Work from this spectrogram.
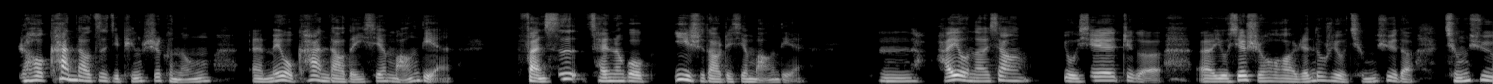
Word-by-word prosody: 然 170 Hz, +3 st, -1 dB
后 190 Hz, -1 st, +4 dB
看 260 Hz, +1 st, +6 dB
到 175 Hz, -4 st, +2 dB
自 160 Hz, 0 st, -5 dB
己 135 Hz, -, -4 dB
平 140 Hz, +3 st, -4 dB
时 165 Hz, +1 st, -4 dB
可 155 Hz, -5 st, -7 dB
能， 125 Hz, +8 st, -3 dB, 0.4 s
呃， 135 Hz, -1 st, -2 dB
没 135 Hz, +6 st, 0 dB
有 190 Hz, -5 st, +4 dB
看 180 Hz, +5 st, +1 dB
到 135 Hz, -4 st, 0 dB
的 115 Hz, -2 st, -3 dB
一 120 Hz, -, -6 dB
些 155 Hz, +4 st, -3 dB
盲 145 Hz, +1 st, -4 dB
点， -, -, -3 dB, 0.6 s
反 140 Hz, -1 st, +5 dB
思 250 Hz, -, 0 dB
才 160 Hz, -3 st, 0 dB
能 160 Hz, 0 st, +1 dB
够 145 Hz, -4 st, +1 dB, 0.2 s
意 225 Hz, +1 st, +4 dB
识 160 Hz, -6 st, -1 dB
到 130 Hz, -3 st, +1 dB
这 130 Hz, -, -5 dB
些 130 Hz, +1 st, -3 dB
盲 120 Hz, -2 st, -3 dB
点。 115 Hz, -, -10 dB, 0.7 s
嗯， 150 Hz, -1 st, -4 dB, 0.2 s
还 175 Hz, -, +4 dB
有 210 Hz, -4 st, +8 dB
呢， 150 Hz, -2 st, -2 dB
像 170 Hz, +1 st, -1 dB, 0.3 s
有 145 Hz, -3 st, +1 dB
些 180 Hz, +5 st, +2 dB
这 180 Hz, -2 st, -6 dB
个 -, -, -5 dB, 0.3 s
呃 140 Hz, -1 st, 0 dB
有 140 Hz, 0 st, +3 dB
些 205 Hz, +9 st, +7 dB
时 200 Hz, -7 st, -1 dB
候 150 Hz, -1 st, -5 dB
啊， 135 Hz, -2 st, -2 dB
人 130 Hz, +4 st, -1 dB
都 185 Hz, +1 st, -2 dB
是 170 Hz, -, -5 dB
有 140 Hz, -4 st, +1 dB
情 130 Hz, +5 st, -6 dB
绪 160 Hz, +2 st, -3 dB
的， 135 Hz, -, -4 dB, 0.3 s
情 160 Hz, +2 st, 0 dB
绪 190 Hz, -1 st, -1 dB
150 Hz, 225 characters per minute, -23 LUFS, 140-180 Hz, 0.7 s, 有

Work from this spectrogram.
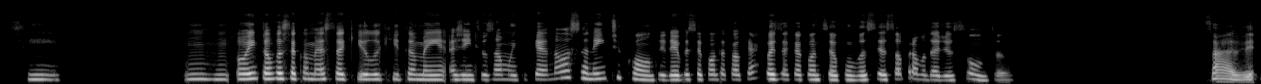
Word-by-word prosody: Sim. 225 Hz, -2 st, -4 dB, 1.2 s
Uhum 235 Hz, -1 st, -3 dB
ou 245 Hz, 0 st, +6 dB
então 260 Hz, 0 st, +6 dB
você 260 Hz, -1 st, +6 dB
começa 250 Hz, -1 st, 0 dB
aquilo 235 Hz, 0 st, +2 dB
que 235 Hz, +1 st, -8 dB
também 220 Hz, -1 st, +1 dB
a 220 Hz, -, -2 dB
gente 220 Hz, 0 st, -1 dB
usa 230 Hz, +1 st, -3 dB
muito, 220 Hz, -1 st, -8 dB
que 230 Hz, -, -4 dB
é: 225 Hz, -1 st, +1 dB
"Nossa, 290 Hz, +3 st, -2 dB
nem 255 Hz, +1 st, 0 dB
te 295 Hz, -, -7 dB
conto!". 220 Hz, -6 st, -1 dB
E 215 Hz, -, +1 dB
daí 215 Hz, 0 st, +4 dB
você 230 Hz, +1 st, -1 dB
conta 230 Hz, +1 st, -5 dB
qualquer 235 Hz, +6 st, -6 dB
coisa 235 Hz, -1 st, +4 dB
que 225 Hz, -, -12 dB
aconteceu 220 Hz, -1 st, +1 dB
com 210 Hz, -1 st, -1 dB
você, 220 Hz, +2 st, +1 dB
só 240 Hz, +2 st, -5 dB
para 265 Hz, -1 st, -5 dB
mudar 215 Hz, -3 st, -3 dB
de 200 Hz, -, -2 dB
assunto. 200 Hz, -, -5 dB, 2.0 s
Sabe? 115 Hz, -4 st, +1 dB
230 Hz, 165 wpm, -24 LUFS, 215-245 Hz, 2.0 s, ou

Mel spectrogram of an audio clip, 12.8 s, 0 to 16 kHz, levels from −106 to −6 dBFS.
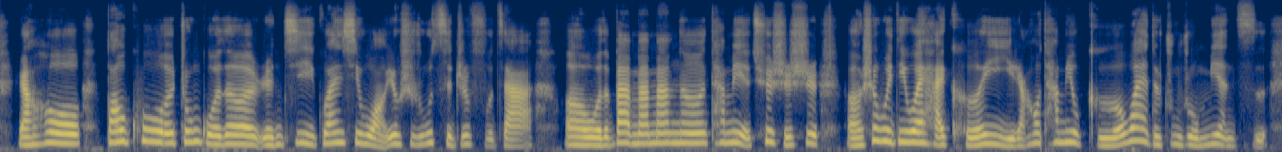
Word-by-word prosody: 然 195 Hz, +2 st, +2 dB
后 230 Hz, -2 st, +5 dB, 0.2 s
包 260 Hz, +2 st, +3 dB
括 265 Hz, -3 st, +2 dB
中 260 Hz, +3 st, -1 dB
国 215 Hz, -5 st, +2 dB
的 215 Hz, -1 st, +4 dB
人 190 Hz, +2 st, -1 dB
际 230 Hz, -1 st, -3 dB
关 235 Hz, +5 st, -1 dB
系 245 Hz, 0 st, -3 dB
网 210 Hz, -4 st, 0 dB
又 215 Hz, -, +2 dB
是 210 Hz, -, -9 dB
如 210 Hz, +5 st, -4 dB
此 205 Hz, -4 st, -5 dB
之 200 Hz, +4 st, -5 dB
复 170 Hz, -5 st, -14 dB
杂， 160 Hz, 0 st, -1 dB, 0.3 s
呃， 195 Hz, -1 st, +1 dB
我 185 Hz, -1 st, +5 dB
的 185 Hz, -, 0 dB
爸 245 Hz, +6 st, +5 dB
爸 230 Hz, -, -4 dB
妈 230 Hz, -, +4 dB
妈 235 Hz, +1 st, +2 dB
呢， 240 Hz, 0 st, +1 dB
他 245 Hz, +1 st, -6 dB
们 250 Hz, +1 st, -1 dB
也 220 Hz, -8 st, +1 dB
确 270 Hz, +9 st, -3 dB
实 190 Hz, -6 st, -3 dB
是， 215 Hz, +2 st, -2 dB, 0.3 s
呃， 175 Hz, +1 st, 0 dB
社 295 Hz, +9 st, 0 dB
会 280 Hz, -2 st, +2 dB
地 260 Hz, +1 st, 0 dB
位 255 Hz, -1 st, +6 dB
还 200 Hz, -5 st, +1 dB
可 190 Hz, 0 st, -1 dB
以， 210 Hz, -6 st, -1 dB
然 175 Hz, +2 st, -3 dB
后 235 Hz, +3 st, -4 dB
他 255 Hz, +2 st, -7 dB
们 255 Hz, -, -1 dB
又 250 Hz, -, +1 dB
格 180 Hz, +2 st, 0 dB
外 285 Hz, +2 st, 0 dB
地 200 Hz, -, -3 dB
注 200 Hz, +1 st, -9 dB
重 190 Hz, -2 st, -2 dB
面 190 Hz, -2 st, -4 dB
子。 145 Hz, -3 st, -11 dB
220 Hz, 250 characters per minute, -29 LUFS, 190-245 Hz, 0.3 s, 位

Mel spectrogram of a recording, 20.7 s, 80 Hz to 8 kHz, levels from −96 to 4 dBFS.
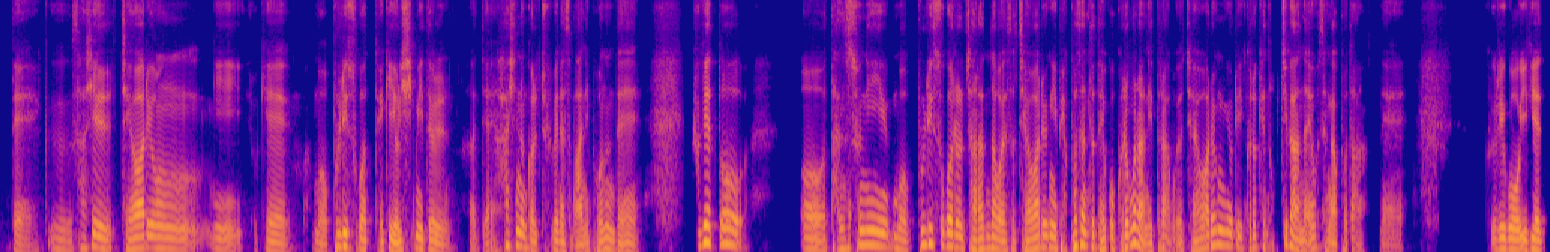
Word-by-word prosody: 네. 90 Hz, 0 st, -7 dB
그 115 Hz, -3 st, -9 dB
사실 130 Hz, 0 st, 0 dB
재활용이 125 Hz, -1 st, 0 dB, 0.2 s
요렇게 100 Hz, -4 st, -3 dB, 0.3 s
뭐 90 Hz, -4 st, -5 dB
분리수거 150 Hz, -6 st, +1 dB
되게 105 Hz, +2 st, 0 dB
열심히들 105 Hz, -3 st, +1 dB, 0.2 s
어 -, -, -11 dB
이제 95 Hz, -, -7 dB
하시는 155 Hz, -, 0 dB
걸 110 Hz, -5 st, -2 dB
주변에서 105 Hz, -2 st, -2 dB
많이 90 Hz, +3 st, -1 dB
보는데 100 Hz, -6 st, -2 dB, 0.7 s
그게 195 Hz, +5 st, +7 dB
또 175 Hz, -4 st, +3 dB, 0.8 s
어 125 Hz, 0 st, +1 dB
단순히 155 Hz, +7 st, +3 dB
뭐 120 Hz, -4 st, -2 dB
분리수거를 160 Hz, -5 st, +3 dB
잘한다고 120 Hz, 0 st, +2 dB
해서 110 Hz, +1 st, -4 dB
재활용이 130 Hz, +4 st, +2 dB
100% 150 Hz, +3 st, +1 dB
되고 120 Hz, +3 st, 0 dB
그런 140 Hz, +3 st, 0 dB
건 190 Hz, -1 st, +5 dB
아니더라고요. 95 Hz, -, -1 dB
재활용률이 145 Hz, +5 st, 0 dB
그렇게 135 Hz, +2 st, -4 dB
높지가 -, -, -1 dB
않아요, 115 Hz, +3 st, 0 dB
생각보다. 135 Hz, -, -5 dB, 0.2 s
네. -, -, -12 dB, 1.1 s
그리고 120 Hz, -1 st, +3 dB
이게 115 Hz, -3 st, +3 dB
125 Hz, 280 characters per minute, -24 LUFS, 110-140 Hz, 1.1 s, 그게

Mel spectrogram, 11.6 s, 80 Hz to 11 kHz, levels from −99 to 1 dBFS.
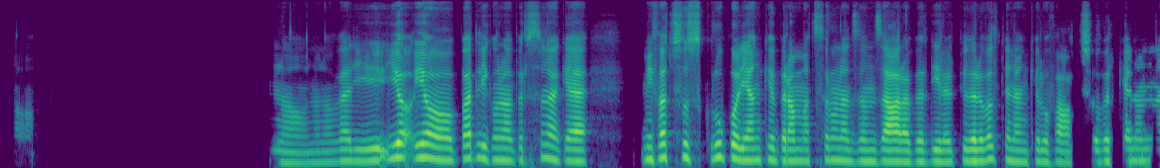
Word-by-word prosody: No. -, -, -27 dB, 2.4 s
No, 155 Hz, -2 st, -10 dB
no, 155 Hz, +1 st, -13 dB
no 160 Hz, +1 st, -13 dB
vedi, 180 Hz, +1 st, -2 dB
io 230 Hz, +1 st, +6 dB
io 205 Hz, -5 st, +4 dB
parli 215 Hz, +1 st, +1 dB
con 195 Hz, 0 st, -6 dB
una 185 Hz, -1 st, 0 dB
persona 195 Hz, +2 st, -3 dB
che 175 Hz, -1 st, +2 dB, 0.5 s
mi 200 Hz, 0 st, -1 dB
faccio 230 Hz, +2 st, +2 dB
scrupoli 215 Hz, -1 st, +1 dB
anche 190 Hz, +1 st, 0 dB
per 180 Hz, 0 st, -1 dB
ammazzare 180 Hz, +2 st, -3 dB
una 185 Hz, -2 st, -2 dB
zanzara, 175 Hz, -1 st, +3 dB
per 170 Hz, -1 st, -4 dB
dire, 170 Hz, 0 st, -2 dB
il 170 Hz, -, -6 dB
più 180 Hz, -, -6 dB
delle 180 Hz, 0 st, +4 dB
volte 200 Hz, -1 st, -3 dB
neanche 170 Hz, 0 st, -5 dB
lo 170 Hz, -, -3 dB
faccio, 165 Hz, +1 st, -6 dB
perché 180 Hz, +1 st, -5 dB
non 180 Hz, 0 st, -5 dB
180 Hz, 160 wpm, -22 LUFS, 175-195 Hz, 2.4 s, io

